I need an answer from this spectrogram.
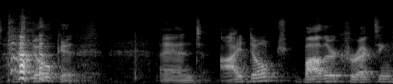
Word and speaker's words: Hadoken: It's not Hadouken, it's Hadoken.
